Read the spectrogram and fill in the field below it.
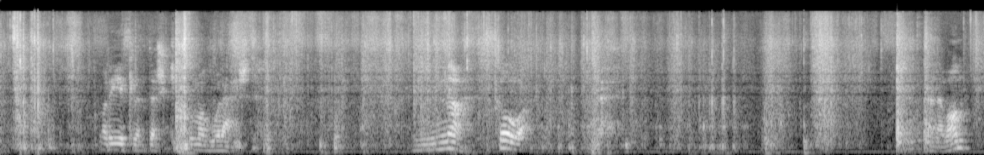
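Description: Cardboard flaps scrape and thump as a box is opened.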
